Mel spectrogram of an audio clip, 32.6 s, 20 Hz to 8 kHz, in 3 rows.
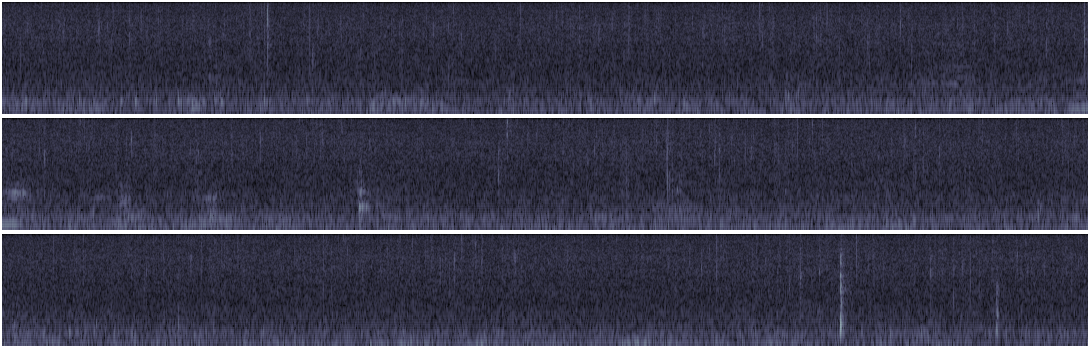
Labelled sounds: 10.8	11.1	humpback whale, 0.88 to 1.2 kHz

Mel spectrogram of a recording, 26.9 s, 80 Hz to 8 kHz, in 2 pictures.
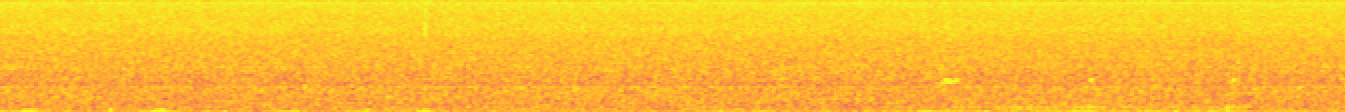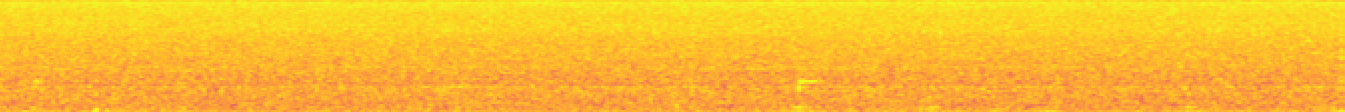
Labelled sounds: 9.4	9.7	humpback whale, 0.80 to 0.99 kHz

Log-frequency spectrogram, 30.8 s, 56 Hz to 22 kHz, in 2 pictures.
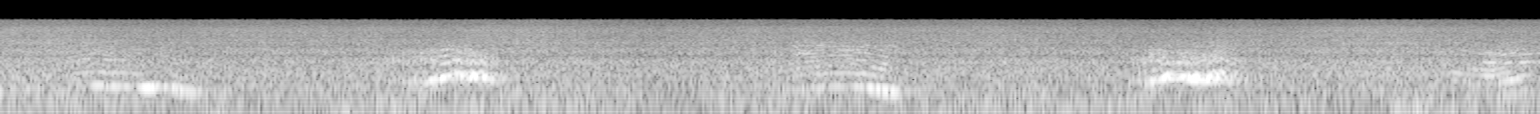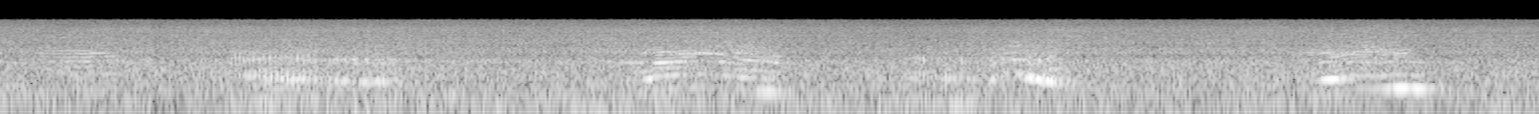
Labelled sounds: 4.4	4.8	humpback whale, 0.78 to 1.0 kHz
7.9	8.7	humpback whale, 1.2 to 2.1 kHz
11.6	11.9	humpback whale, 0.78 to 1.0 kHz
14.8	16.5	humpback whale, 1.1 to 3.2 kHz
17.8	18.2	humpback whale, 0.88 to 1.2 kHz
21.9	23.0	humpback whale, 0.78 to 1.6 kHz
28.7	29.1	humpback whale, 1.1 to 1.5 kHz

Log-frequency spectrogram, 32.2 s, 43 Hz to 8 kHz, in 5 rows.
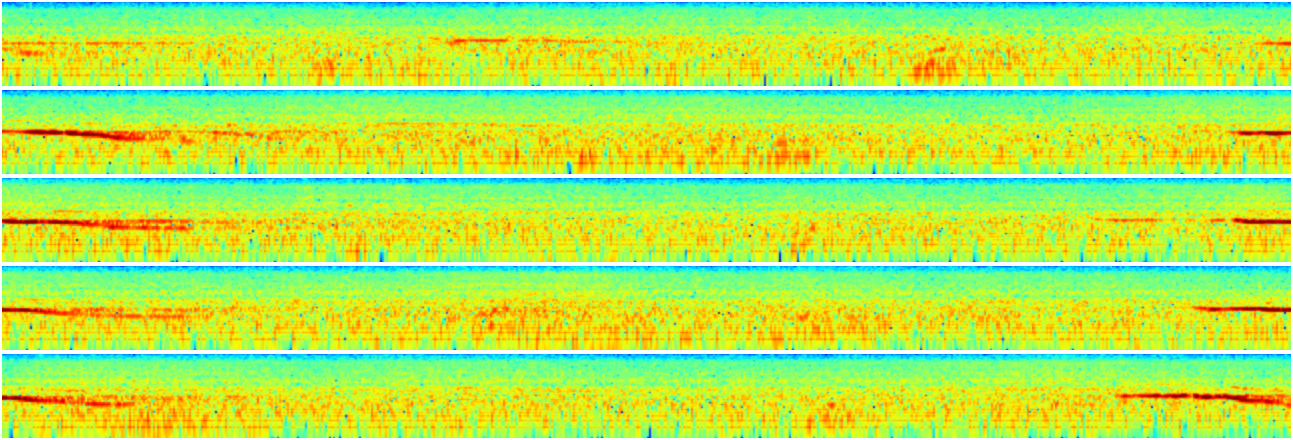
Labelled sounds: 1.5	1.8	humpback whale, 1.1 to 1.2 kHz

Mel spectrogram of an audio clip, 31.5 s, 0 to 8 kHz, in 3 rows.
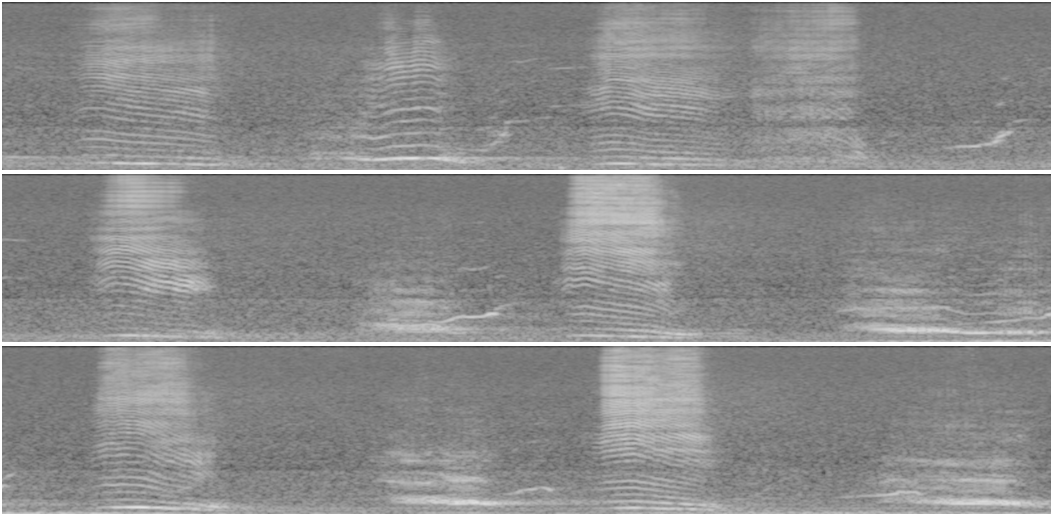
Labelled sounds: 0.7	2.1	humpback whale, 0.93 to 7.1 kHz
3.6	4.4	humpback whale, 0.83 to 5.8 kHz
5.0	7.0	humpback whale, 0.80 to 3.4 kHz
10.4	10.7	humpback whale, 2.2 to 2.4 kHz
11.4	12.6	humpback whale, 0.80 to 4.5 kHz
15.0	17.2	humpback whale, 0.93 to 7.1 kHz
19.2	19.7	humpback whale, 0.86 to 1.1 kHz
20.1	20.4	humpback whale, 0.80 to 0.90 kHz
21.9	23.1	humpback whale, 0.80 to 7.6 kHz
24.8	25.2	humpback whale, 0.90 to 1.2 kHz
27.0	28.2	humpback whale, 0.80 to 6.4 kHz
30.0	30.6	humpback whale, 0.86 to 1.0 kHz

